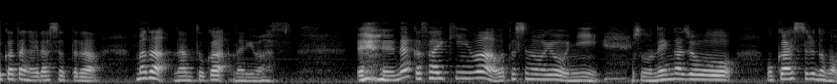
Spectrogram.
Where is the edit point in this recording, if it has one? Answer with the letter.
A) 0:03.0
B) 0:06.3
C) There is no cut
B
